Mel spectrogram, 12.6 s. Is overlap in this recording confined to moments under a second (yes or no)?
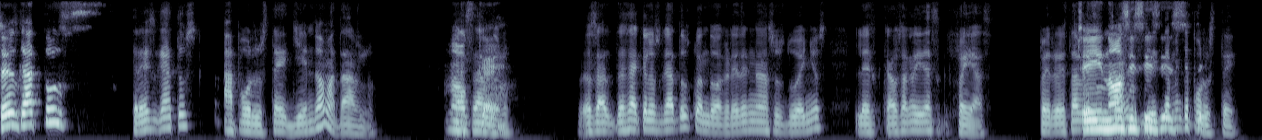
no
